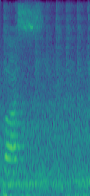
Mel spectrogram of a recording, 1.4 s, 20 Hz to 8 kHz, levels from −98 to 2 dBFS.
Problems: constant background noise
